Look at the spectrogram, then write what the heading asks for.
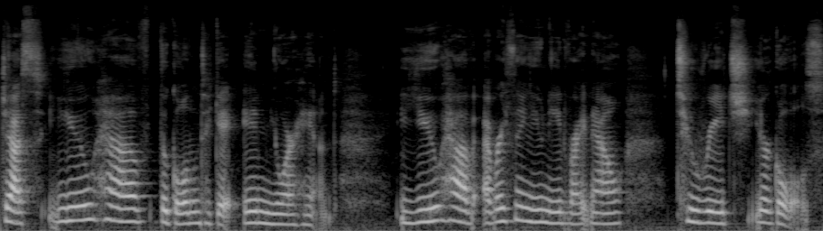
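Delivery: ordinary talk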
